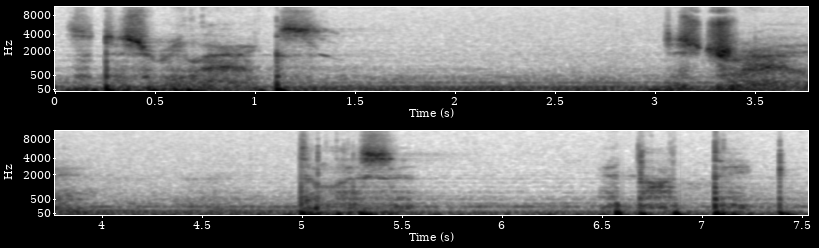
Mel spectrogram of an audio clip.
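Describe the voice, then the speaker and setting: A fully whispered ASMR voice, reading a bedtime story right in your ear. The delivery is slow, soft and breathy, with soothing asides between the lines of the picture book. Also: distant mic.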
